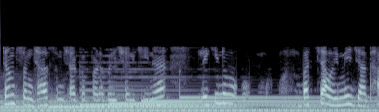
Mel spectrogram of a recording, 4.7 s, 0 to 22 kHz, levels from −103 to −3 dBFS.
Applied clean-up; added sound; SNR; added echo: none; Piano; -2 dB; none.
